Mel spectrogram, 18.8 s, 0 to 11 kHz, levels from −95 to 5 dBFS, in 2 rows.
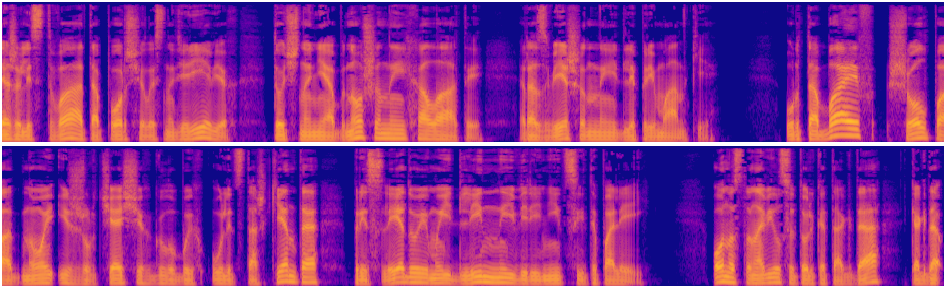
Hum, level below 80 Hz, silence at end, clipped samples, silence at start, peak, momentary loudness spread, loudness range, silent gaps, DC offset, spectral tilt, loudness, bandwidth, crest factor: none; -38 dBFS; 0.05 s; under 0.1%; 0 s; -2 dBFS; 8 LU; 3 LU; 7.29-7.42 s; under 0.1%; -5 dB/octave; -20 LUFS; 10.5 kHz; 18 dB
